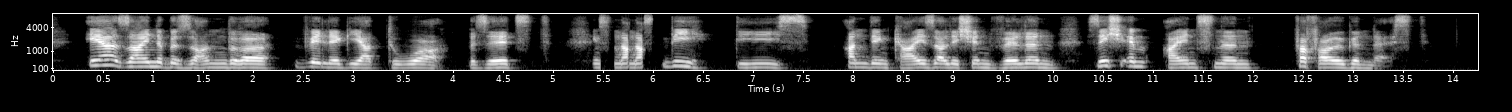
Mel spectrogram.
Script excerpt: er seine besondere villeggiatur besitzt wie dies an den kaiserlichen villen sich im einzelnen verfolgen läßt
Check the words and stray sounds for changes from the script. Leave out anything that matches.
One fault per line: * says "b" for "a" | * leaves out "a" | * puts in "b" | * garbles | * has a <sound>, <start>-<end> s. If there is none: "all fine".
* garbles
